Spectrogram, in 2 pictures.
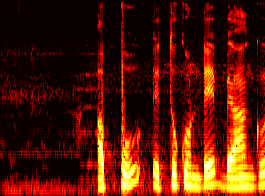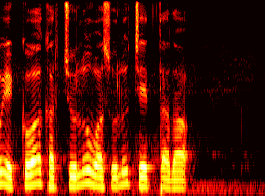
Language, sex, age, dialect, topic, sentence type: Telugu, male, 18-24, Telangana, banking, question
